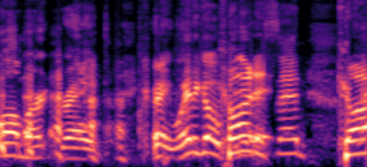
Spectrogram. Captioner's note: laughing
